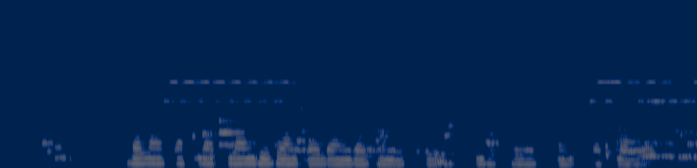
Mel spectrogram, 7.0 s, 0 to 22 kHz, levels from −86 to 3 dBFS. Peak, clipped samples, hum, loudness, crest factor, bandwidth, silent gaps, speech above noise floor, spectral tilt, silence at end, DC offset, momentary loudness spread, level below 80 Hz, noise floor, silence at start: -42 dBFS; under 0.1%; none; -60 LUFS; 18 dB; 7.6 kHz; 0.70-1.26 s, 4.06-4.24 s, 4.56-4.75 s, 5.00-5.11 s, 5.39-5.57 s, 5.76-5.89 s; over 31 dB; -5.5 dB/octave; 0 s; under 0.1%; 10 LU; under -90 dBFS; under -90 dBFS; 0.4 s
